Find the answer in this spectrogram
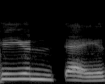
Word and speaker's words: Hyundai: probably need to do some more Kia and Hyundai. Hyundai, isn't it? Oh, yeah, Hyundai. Yeah, Hyundai. Got to get the pronunciation right.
